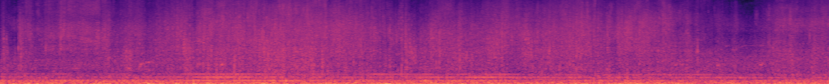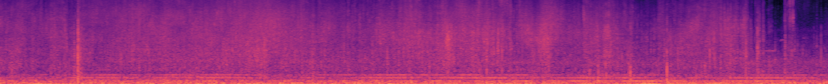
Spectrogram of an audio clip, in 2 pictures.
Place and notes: path of seasons, vineyard, piramida - walk through overgrown footpath with unfolded scroll book
long strips of paper over high grass ... and, unfortunately, broken snail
